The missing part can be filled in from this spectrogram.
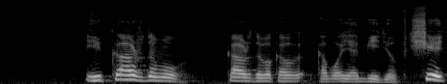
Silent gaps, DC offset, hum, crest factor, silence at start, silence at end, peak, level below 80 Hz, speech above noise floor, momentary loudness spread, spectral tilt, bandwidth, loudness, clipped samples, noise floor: none; under 0.1%; none; 18 dB; 0.85 s; 0 s; -10 dBFS; -70 dBFS; 40 dB; 11 LU; -5.5 dB/octave; 16 kHz; -30 LUFS; under 0.1%; -67 dBFS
